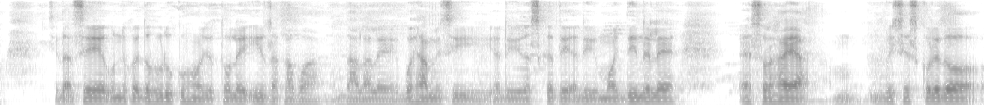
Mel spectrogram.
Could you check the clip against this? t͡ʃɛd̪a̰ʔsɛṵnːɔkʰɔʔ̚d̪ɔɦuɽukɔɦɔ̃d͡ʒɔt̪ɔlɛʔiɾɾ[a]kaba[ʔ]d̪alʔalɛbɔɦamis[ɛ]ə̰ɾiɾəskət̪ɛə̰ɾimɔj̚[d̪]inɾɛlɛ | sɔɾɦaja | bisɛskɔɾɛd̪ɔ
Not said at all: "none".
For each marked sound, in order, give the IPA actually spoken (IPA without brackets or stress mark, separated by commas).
a, none, i, d̪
